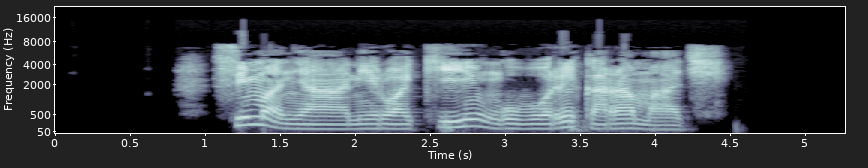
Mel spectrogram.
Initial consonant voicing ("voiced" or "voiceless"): voiceless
